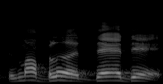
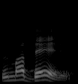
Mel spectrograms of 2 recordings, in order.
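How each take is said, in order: First: "blood" leaned on, the whole line drawn out slowly; slow right down and press on "blood"; slow stress on blood. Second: Said in the usual way. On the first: Shown as a demonstration. Preacher insists to the church, slowly stressing "blood". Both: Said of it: "Listen to me".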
